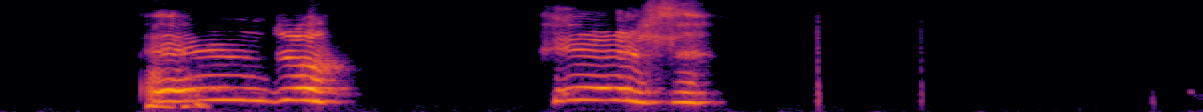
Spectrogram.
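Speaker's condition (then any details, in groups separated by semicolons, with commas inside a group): Cerebral palsy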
